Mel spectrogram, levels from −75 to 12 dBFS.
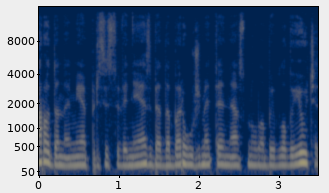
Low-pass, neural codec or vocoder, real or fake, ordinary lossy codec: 14.4 kHz; none; real; MP3, 64 kbps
